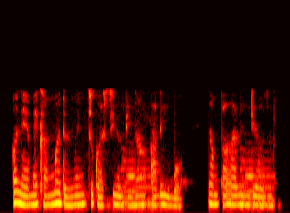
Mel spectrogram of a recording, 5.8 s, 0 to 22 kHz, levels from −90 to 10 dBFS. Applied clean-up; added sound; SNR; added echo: none; Organ; 8 dB; none.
